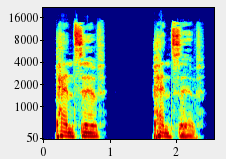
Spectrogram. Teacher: just two syllables and the stress is on that first syllable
